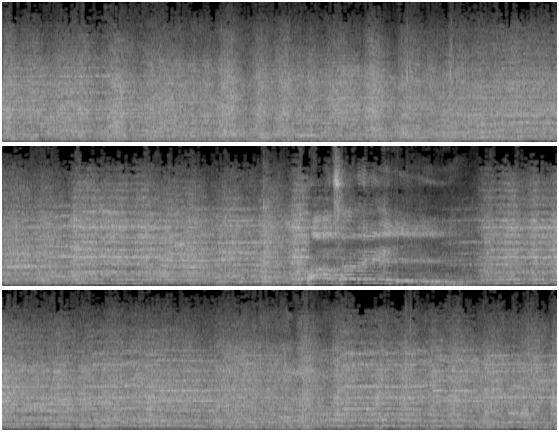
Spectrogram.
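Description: Tunantada dance music played by a live orchestra, steady and loud. About halfway through, a pitch glide falls over about two seconds while the bass briefly drops out, then the full band carries on.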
